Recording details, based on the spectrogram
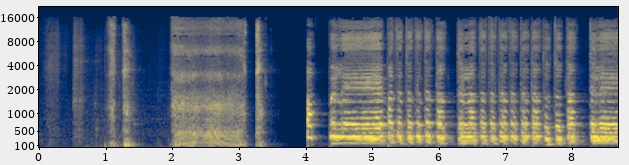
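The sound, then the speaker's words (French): The 20th Century Fox lion roars loudly in several rough, rumbling bursts, the growls repeating in a steady rhythm like the fanfare opening of a film. “Le lion de la 20e Century Fox ouvre pour l'immortel Panthère Rose.”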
